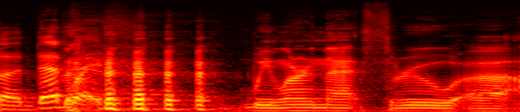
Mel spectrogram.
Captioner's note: laughs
